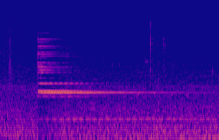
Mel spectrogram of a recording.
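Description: A bell is struck once about a second in and rings on, its clear tones fading slowly: a memorial toll in the pause after a victim's name is read out.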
